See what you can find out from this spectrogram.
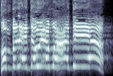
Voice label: inform incoming grenade, english battlechatter

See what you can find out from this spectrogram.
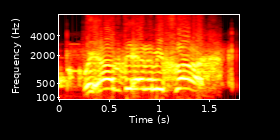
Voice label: enemy flag, voiceovers RU; mpvoice

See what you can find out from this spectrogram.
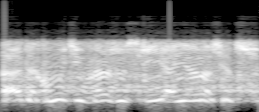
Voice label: bombing, dialogs russian; War Thunder; midway

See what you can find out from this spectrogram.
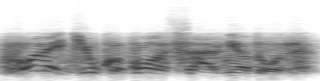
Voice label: left wing, mood low, speech hun; War Thunder

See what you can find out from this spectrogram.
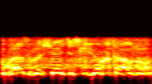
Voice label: mission fly, dialogs russian; War Thunder

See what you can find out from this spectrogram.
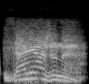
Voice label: voice message charged, crew tanks russian

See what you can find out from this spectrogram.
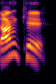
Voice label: voice ger infantry; Red Orchestra 41-45

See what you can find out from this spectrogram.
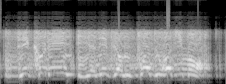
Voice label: takeoff, dialogs french; midway us; War Thunder

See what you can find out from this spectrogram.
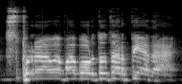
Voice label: voice message torpedo right, crew ships russian

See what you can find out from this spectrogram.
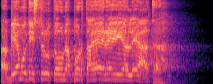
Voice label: Speech Destroy Ally Aircarrier, IT; World Of Warships

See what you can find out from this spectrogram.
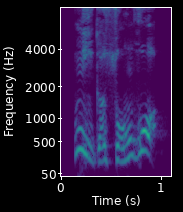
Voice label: Speech Quick Commands Caramba

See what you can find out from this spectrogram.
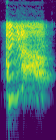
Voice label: enemy detected mood high, speech jp; War Thunder

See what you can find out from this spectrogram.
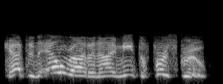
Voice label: dlg, hungarian; dialogs

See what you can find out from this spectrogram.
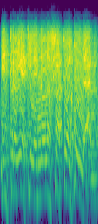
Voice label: armor not pierce, crew tanks italian; War Thunder

